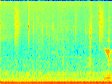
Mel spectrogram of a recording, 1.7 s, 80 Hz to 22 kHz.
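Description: A 1932 Ford 5-window coupe hot rod with a fiberglass body rounding a roundabout, its engine a loud, steady low rumble heard from inside the car, unbroken and close.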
